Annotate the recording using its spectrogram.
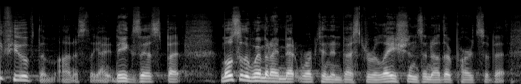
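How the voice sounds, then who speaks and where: A man with lively intonation and a slight Russian accent. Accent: slight Russian accent in American English. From Russia (Leningrad). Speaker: novelist. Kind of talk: Q&A at book event. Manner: hesitant, many fillers and restarts.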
